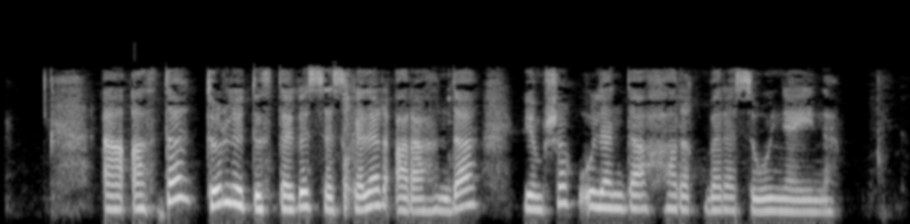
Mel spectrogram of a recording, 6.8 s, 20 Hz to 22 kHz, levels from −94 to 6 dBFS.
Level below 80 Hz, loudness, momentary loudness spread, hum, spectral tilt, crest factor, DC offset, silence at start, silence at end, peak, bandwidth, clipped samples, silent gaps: -60 dBFS; -17 LUFS; 11 LU; none; -4 dB/octave; 18 dB; under 0.1%; 0.4 s; 0.55 s; 0 dBFS; 7.8 kHz; under 0.1%; none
